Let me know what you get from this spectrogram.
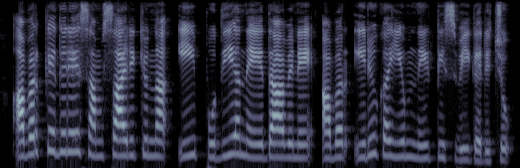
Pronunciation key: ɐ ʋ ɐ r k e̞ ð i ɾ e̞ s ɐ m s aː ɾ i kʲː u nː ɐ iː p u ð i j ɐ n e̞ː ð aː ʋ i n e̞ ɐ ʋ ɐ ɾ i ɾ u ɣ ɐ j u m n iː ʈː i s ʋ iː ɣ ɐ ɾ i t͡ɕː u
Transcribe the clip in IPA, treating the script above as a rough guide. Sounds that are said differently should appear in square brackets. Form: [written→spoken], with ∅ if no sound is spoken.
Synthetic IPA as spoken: ɐ ʋ ɐ r k e̞ ð i ɾ e̞ s ɐ m s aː ɾ i kʲː u nː ɐ iː p u ð i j ɐ n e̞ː ð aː ʋ i n e̞ ɐ ʋ ɐ [ɾ→r] i ɾ u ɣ ɐ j u m n iː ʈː i s ʋ iː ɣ ɐ ɾ i t͡ɕː u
